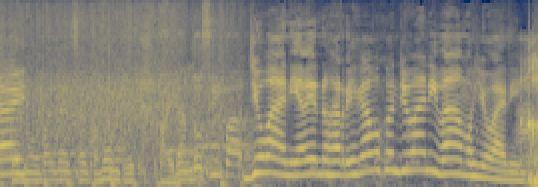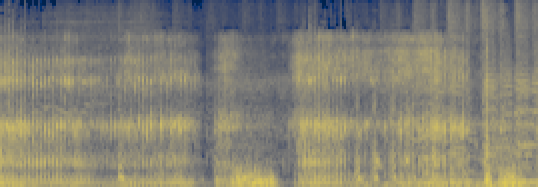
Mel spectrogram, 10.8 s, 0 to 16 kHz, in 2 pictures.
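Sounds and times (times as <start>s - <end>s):
speech: 0.2s - 5.8s
person snoring: 5.2s - 10.3s.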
